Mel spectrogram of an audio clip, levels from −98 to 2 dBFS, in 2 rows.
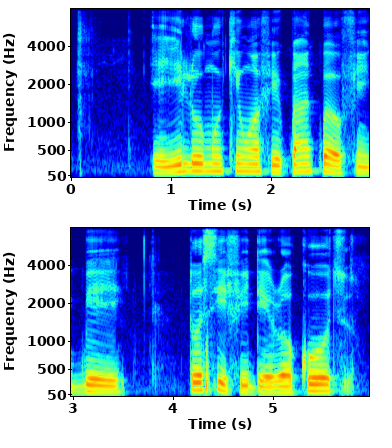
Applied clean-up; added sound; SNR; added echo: none; none; none; none.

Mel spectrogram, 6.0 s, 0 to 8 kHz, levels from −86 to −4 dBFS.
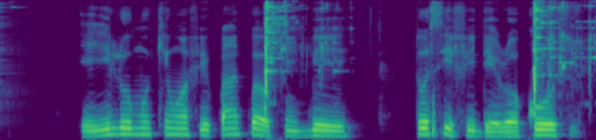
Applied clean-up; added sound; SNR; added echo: classical method log-MMSE.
